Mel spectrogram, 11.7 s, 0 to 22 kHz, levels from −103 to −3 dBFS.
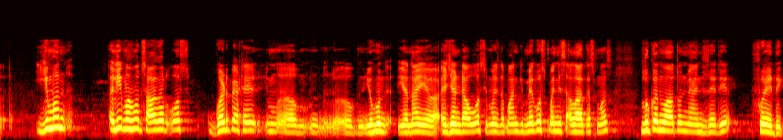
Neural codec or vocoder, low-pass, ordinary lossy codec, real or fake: codec, 16 kHz, 8 kbps, FreqCodec, larger model; none; none; fake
